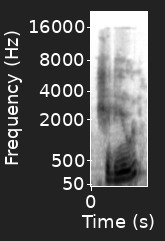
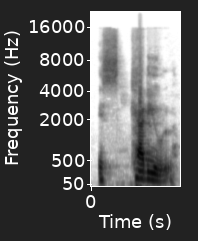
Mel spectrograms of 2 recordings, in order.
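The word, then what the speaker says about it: schedule: इसमें पहला है शेड्यूल, दूसरा है स्केड्यूल। और अगर हम अमेरिकन प्रोनाउंसिएशन की बात करते हैं तो हमारे पास है स्केड्यूल एंड देन स्केजल।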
